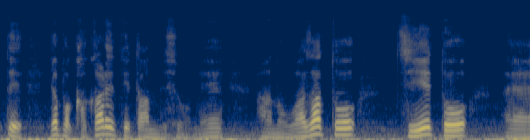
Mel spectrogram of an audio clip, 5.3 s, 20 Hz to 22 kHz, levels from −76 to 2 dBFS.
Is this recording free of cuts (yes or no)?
no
